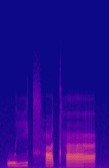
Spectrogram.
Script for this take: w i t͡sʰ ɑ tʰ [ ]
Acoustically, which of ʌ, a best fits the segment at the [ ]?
a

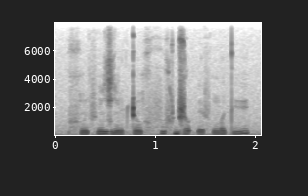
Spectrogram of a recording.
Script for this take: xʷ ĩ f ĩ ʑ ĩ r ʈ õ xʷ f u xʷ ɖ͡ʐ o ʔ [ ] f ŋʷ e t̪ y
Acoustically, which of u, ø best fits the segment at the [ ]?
ø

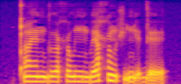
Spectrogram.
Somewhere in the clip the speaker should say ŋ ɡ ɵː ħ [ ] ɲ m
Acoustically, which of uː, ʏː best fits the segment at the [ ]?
uː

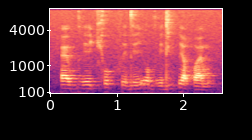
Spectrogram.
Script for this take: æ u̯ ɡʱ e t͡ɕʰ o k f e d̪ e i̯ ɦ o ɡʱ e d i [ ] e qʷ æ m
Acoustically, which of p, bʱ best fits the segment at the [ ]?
p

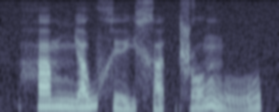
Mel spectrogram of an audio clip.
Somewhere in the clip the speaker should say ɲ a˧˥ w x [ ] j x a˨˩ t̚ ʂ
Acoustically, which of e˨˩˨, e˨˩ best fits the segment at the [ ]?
e˨˩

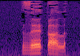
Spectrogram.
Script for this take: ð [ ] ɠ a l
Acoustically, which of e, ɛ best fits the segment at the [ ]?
ɛ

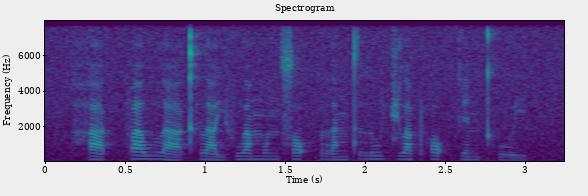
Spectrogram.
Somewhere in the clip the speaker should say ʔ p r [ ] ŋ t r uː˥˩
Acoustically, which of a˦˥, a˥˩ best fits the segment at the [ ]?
a˦˥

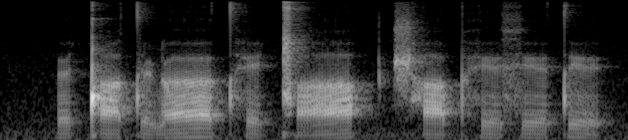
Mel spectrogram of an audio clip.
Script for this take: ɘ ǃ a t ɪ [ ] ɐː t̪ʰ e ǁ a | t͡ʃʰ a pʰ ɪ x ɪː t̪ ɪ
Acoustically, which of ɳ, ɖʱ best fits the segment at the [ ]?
ɳ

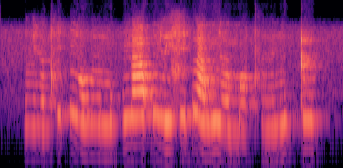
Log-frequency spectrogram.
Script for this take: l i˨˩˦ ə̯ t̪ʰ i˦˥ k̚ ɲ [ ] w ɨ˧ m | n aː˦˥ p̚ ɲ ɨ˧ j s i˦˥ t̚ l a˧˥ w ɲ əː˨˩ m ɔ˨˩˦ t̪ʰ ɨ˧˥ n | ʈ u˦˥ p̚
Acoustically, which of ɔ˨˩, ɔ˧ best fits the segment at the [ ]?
ɔ˧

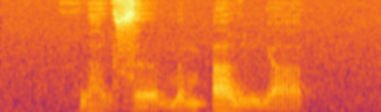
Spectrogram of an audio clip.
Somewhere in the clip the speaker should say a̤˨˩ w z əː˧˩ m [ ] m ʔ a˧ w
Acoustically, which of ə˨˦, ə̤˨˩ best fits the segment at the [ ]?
ə˨˦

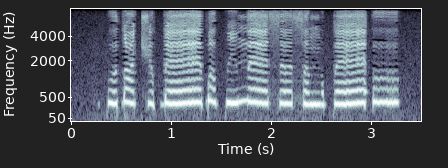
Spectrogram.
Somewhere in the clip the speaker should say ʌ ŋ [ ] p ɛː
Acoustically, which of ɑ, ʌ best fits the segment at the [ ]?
ʌ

